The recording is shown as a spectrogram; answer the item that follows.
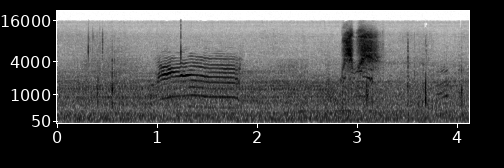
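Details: Stray cat, one of three, meowing to ask for food in winter cold during a routine walk; one clear, steady meow lasting almost a second, followed by a sharp psst hiss from a person.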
